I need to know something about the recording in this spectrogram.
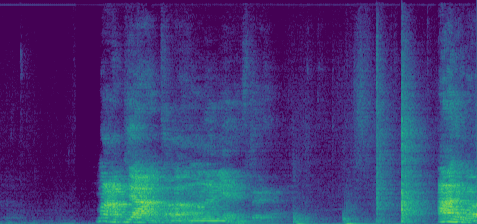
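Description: An older man speaks loudly and angrily.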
